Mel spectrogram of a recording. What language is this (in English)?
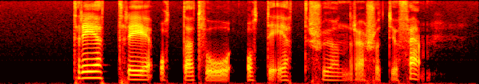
Swedish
